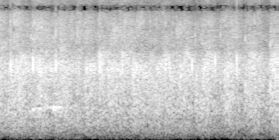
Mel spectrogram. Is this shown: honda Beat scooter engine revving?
no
